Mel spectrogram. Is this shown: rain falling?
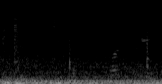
no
